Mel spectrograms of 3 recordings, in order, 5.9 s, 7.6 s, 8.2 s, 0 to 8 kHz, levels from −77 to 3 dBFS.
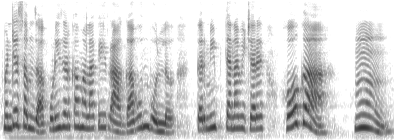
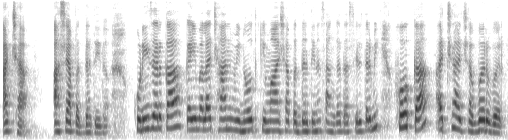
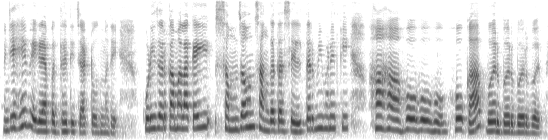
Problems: background sounds at intervals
